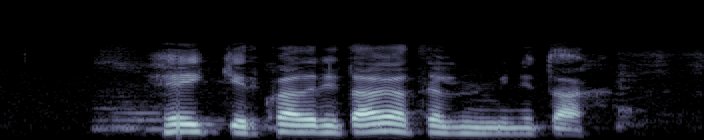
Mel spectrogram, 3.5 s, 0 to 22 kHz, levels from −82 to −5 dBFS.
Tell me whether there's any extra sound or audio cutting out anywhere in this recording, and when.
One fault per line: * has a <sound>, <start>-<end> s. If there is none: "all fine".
all fine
